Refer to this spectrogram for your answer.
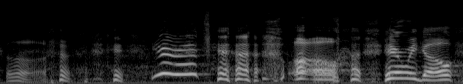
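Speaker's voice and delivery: mock-groaning "Ugh, you're it." with a high squeak and laughs; negative tone. Shown as a demonstration. Pastor showing the wrong way to tell the neighbor, mock-grumpy with laughter. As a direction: ham up a reluctant, laughing "you're it". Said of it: "Don't do it with such negative tone".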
